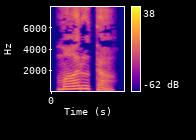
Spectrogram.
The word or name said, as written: ಮೂರುತಿ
